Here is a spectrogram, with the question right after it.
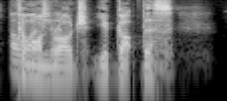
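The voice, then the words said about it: Bad Roger Federer impression. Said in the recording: “That's a bad Roger impression.”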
